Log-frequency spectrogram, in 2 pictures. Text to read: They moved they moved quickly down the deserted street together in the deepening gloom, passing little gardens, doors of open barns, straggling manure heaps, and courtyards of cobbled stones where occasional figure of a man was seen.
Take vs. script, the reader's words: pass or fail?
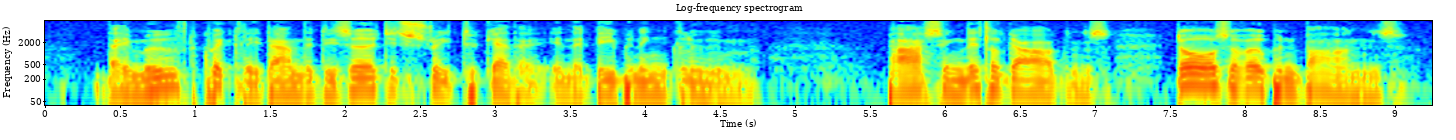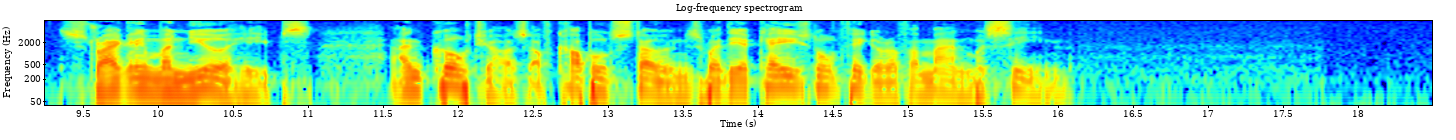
fail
